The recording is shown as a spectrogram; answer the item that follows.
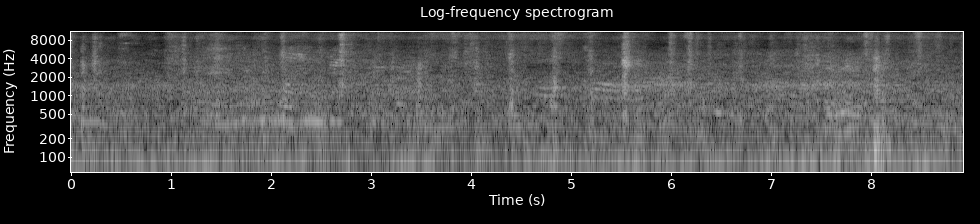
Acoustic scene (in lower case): residential area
